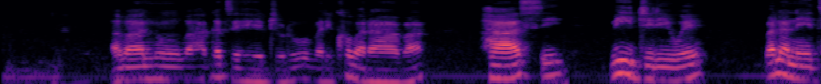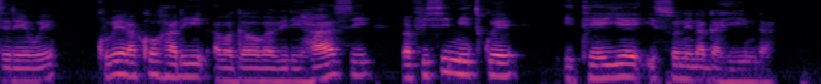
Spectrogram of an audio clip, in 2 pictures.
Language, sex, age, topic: Rundi, male, 36-49, education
